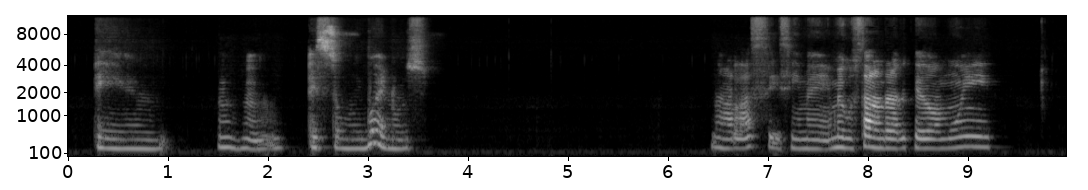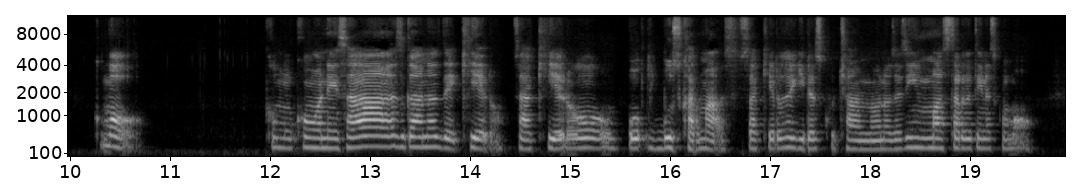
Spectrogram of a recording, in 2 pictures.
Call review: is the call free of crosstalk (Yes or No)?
Yes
